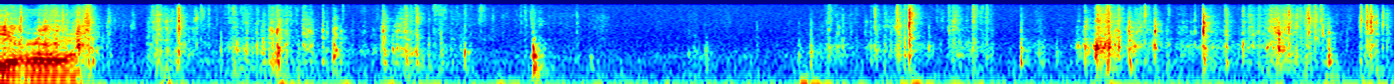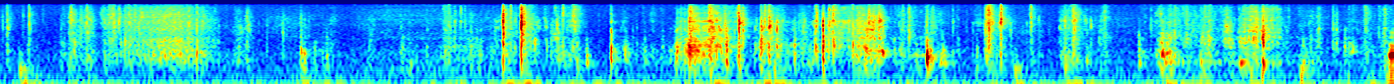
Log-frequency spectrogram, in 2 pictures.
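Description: Foil wrappers crinkle and tear as they are opened.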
